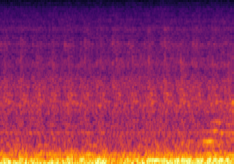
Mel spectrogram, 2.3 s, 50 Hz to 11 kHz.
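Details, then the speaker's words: Toyota Vigo 3.0 diesel pickup at idle, after rail-end sensor and SCV replacement: heavy uneven low rumble with knocking and shaking; scanner data shows poor injectors, cylinder 3 deviating most, cylinders 1 and 5 also flagged. "แต่ปัญหาที่เจอตอนนี้คือเครื่องยนต์มีเสียงเขกแล้วสั่น"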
